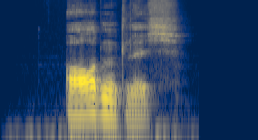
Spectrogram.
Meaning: 1. tidy, orderly 2. honest, decent 3. good, proper, big, large, considerable 4. proper, big, large
- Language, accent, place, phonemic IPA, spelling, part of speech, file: German, Germany, Berlin, /ˈɔʁdəntlɪç/, ordentlich, adjective, De-ordentlich.ogg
